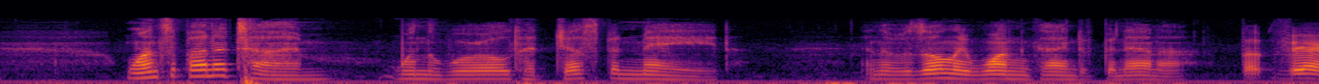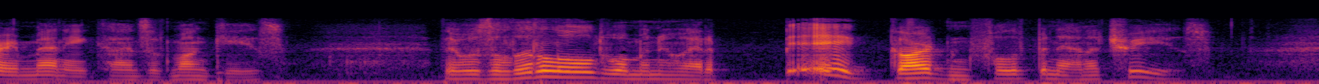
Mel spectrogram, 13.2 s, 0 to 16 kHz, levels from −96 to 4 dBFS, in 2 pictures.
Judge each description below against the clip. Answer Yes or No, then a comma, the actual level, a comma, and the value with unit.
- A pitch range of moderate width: Yes, average, 3.6 semitones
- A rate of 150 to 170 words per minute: No, average, 180 wpm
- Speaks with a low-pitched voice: No, medium, 150 Hz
